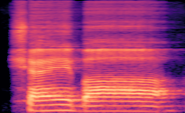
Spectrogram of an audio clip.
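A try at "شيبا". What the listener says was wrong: شیبہ شیبہ نہیں ہے میرے بھائی، زیر ہے، شین کے نیچے زیر ہے. نہیں نہیں، جب بدیسری نہیں کرنا، ملا کے پڑھے تو شیبہ نسماء.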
